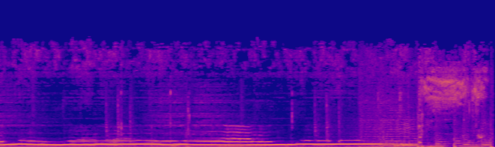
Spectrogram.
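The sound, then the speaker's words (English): A radio listener imitates a tabby cat wanting more milk with one long, drawn-out, wavering meow, loud, held for about five seconds before trailing off into brief rustling noises. “Listeners meowed like a cat for Kitty Flanagan.”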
